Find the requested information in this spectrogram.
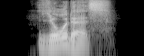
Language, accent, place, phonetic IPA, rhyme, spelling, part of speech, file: German, Germany, Berlin, [ˈi̯oːdəs], -oːdəs, Iodes, noun, De-Iodes.ogg
- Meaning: genitive singular of Iod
